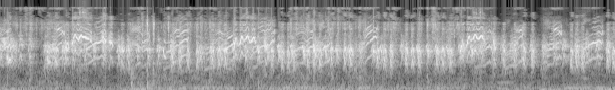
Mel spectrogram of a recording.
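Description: A noisy chorus of many yellow-vented bulbuls calling over one another: a dense, unbroken stream of quick overlapping chirps and squawks. It is a bird-catchers' lure call for attracting wild bulbuls.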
